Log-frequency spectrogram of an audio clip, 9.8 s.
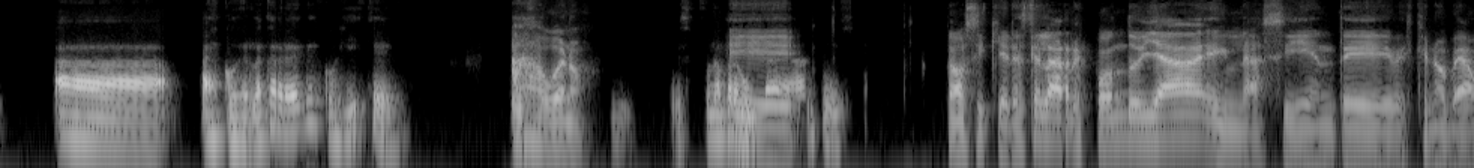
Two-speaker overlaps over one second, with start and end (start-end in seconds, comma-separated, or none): none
